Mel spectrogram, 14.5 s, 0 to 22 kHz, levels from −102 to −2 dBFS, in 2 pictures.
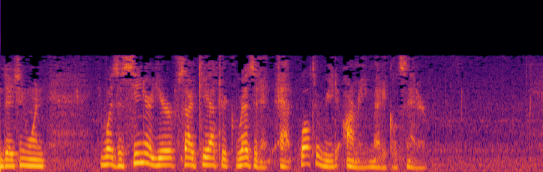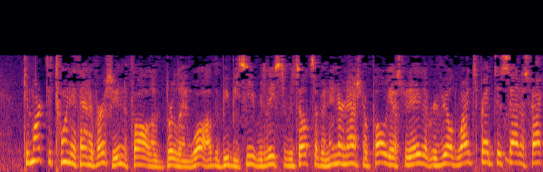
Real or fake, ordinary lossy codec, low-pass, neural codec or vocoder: real; MP3, 24 kbps; 7.2 kHz; none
